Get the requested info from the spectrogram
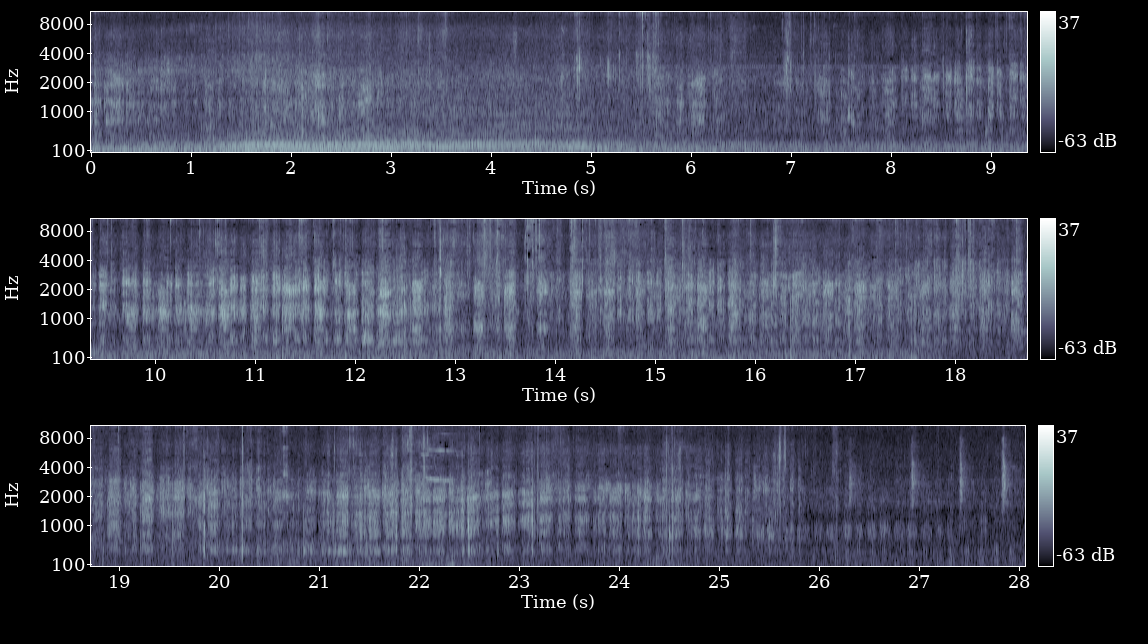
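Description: Young brindle bullmastiff panting steadily in quick rhythmic breaths, with a low wavering drone a couple of seconds in.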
